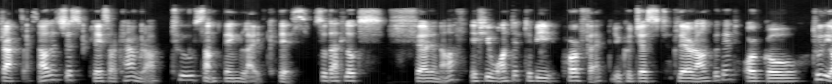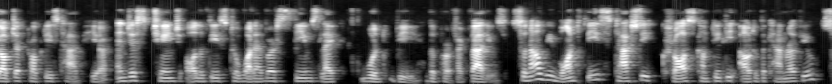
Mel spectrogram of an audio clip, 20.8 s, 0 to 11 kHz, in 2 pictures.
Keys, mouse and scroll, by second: 0.4 shift+middle click, 1.1 middle click, 1.8 shift+middle click, 2.6 ctrl+middle click, 3.4 ctrl+middle click, 3.4 shift+space, 7.4 shift+middle click, 14.8 click.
